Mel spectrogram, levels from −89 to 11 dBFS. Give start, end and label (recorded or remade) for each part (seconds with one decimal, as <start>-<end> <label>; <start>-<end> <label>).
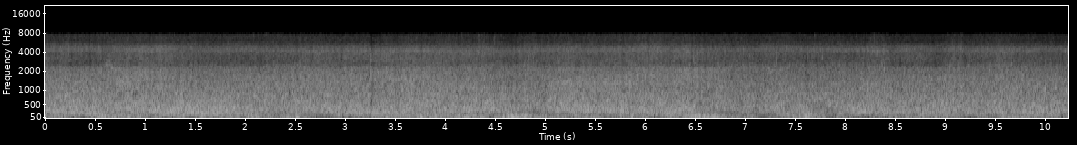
0.0-0.9 recorded; 0.9-1.4 remade; 1.4-5.2 recorded; 5.2-5.9 remade; 5.9-10.2 recorded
